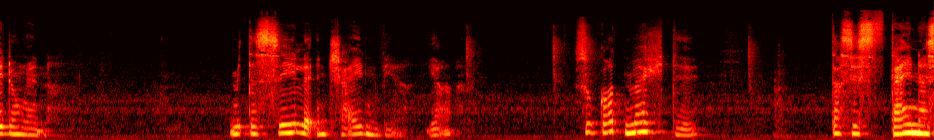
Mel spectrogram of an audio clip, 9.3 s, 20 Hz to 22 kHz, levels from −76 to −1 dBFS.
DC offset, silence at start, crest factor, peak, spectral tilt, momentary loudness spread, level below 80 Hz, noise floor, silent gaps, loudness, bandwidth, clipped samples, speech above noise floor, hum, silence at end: under 0.1%; 0 s; 20 dB; -6 dBFS; -3 dB/octave; 24 LU; -64 dBFS; -54 dBFS; none; -25 LUFS; 16.5 kHz; under 0.1%; 29 dB; 50 Hz at -60 dBFS; 0 s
